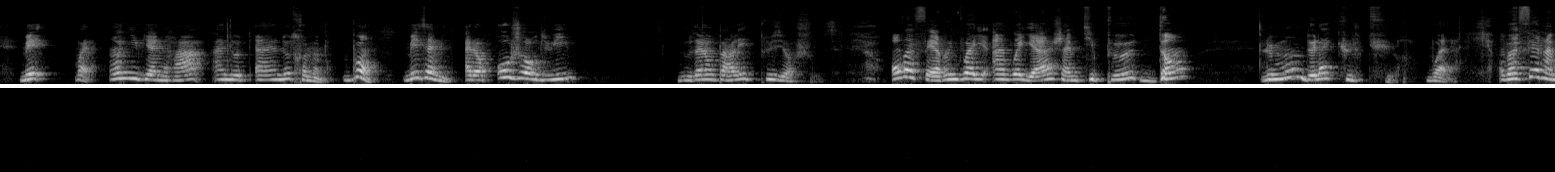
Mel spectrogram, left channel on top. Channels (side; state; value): right; silent; 61 dB below the other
